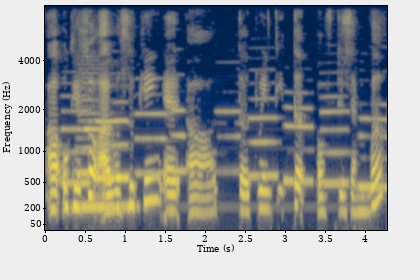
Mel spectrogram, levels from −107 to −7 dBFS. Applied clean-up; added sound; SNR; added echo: classical method spectral subtraction.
